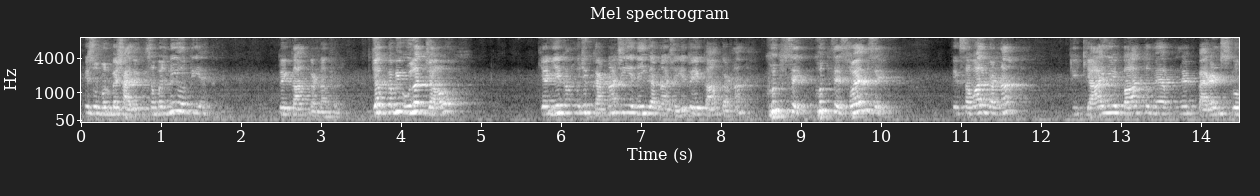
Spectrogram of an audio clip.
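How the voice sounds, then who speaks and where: A man's voice: sits high, lively intonation, moderate pace, fairly bright tone. A male teacher giving a motivational talk to students in a fatherly way, laughing often. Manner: fatherly, calls listeners "beta", often laughing. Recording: very echoey, distant mic, faint noise.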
